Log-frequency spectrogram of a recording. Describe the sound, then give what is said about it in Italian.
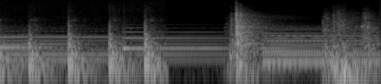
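Knocking on the door of a study in a house in Fiesole, in the afternoon. Four quick, even knuckle raps, then a couple of heavier thumps, all over a steady tonal background. “Qualcuno bussa alla porta dello studio.”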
